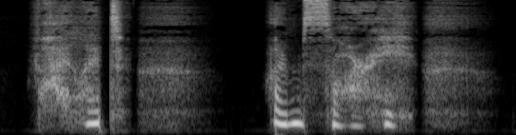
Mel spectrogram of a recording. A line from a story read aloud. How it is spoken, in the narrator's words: Brennan whispers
